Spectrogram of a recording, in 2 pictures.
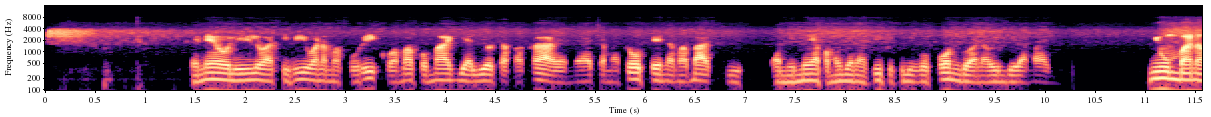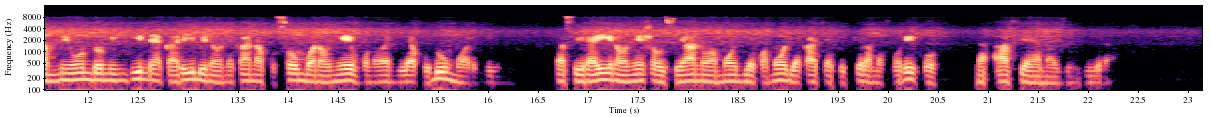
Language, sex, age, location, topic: Swahili, male, 18-24, Dar es Salaam, health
